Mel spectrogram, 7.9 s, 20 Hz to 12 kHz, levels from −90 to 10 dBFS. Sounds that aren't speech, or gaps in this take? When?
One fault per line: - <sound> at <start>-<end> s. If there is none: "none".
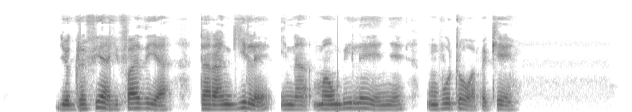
none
